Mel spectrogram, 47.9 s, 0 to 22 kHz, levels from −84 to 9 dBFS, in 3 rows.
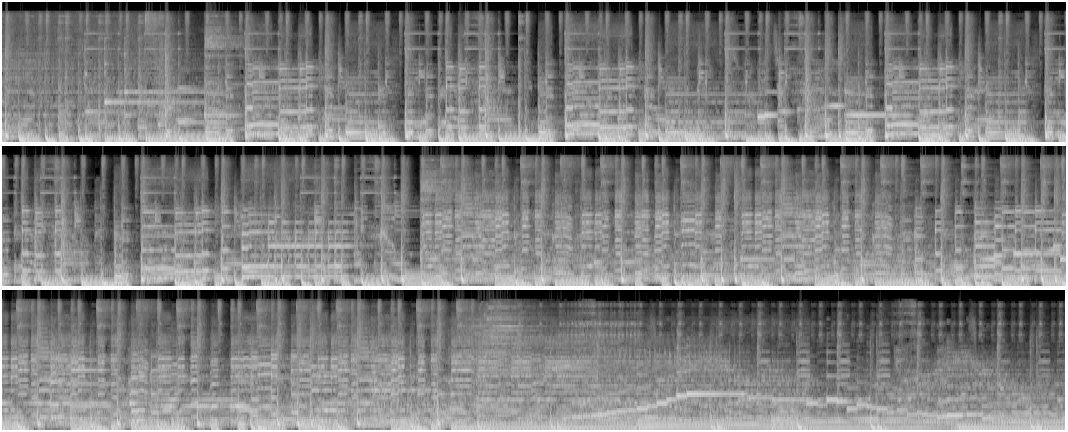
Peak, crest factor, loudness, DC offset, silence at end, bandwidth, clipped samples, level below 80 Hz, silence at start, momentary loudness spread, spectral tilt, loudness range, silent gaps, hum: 0 dBFS; 10 dB; -9 LUFS; under 0.1%; 0 s; over 20 kHz; 0.7%; -16 dBFS; 0 s; 4 LU; -4.5 dB/octave; 2 LU; none; none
